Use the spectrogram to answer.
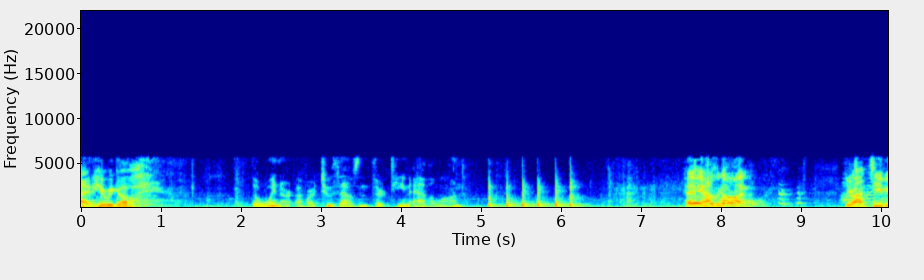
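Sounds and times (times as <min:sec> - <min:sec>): knuckles knocking on door: 0:05.1 - 0:06.3.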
